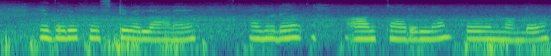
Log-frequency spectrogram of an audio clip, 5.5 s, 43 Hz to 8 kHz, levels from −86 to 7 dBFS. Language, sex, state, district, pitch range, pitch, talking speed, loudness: Malayalam, female, Kerala, Kasaragod, 215-235 Hz, 225 Hz, 65 wpm, -14 LUFS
